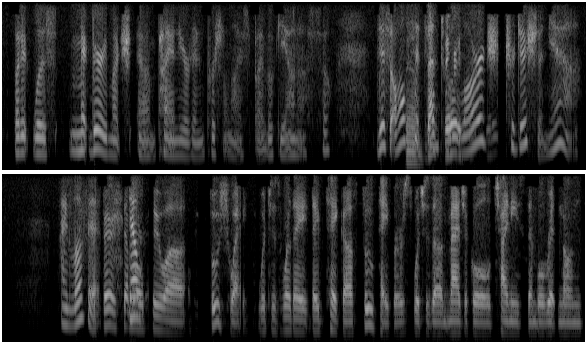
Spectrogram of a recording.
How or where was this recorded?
phone line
